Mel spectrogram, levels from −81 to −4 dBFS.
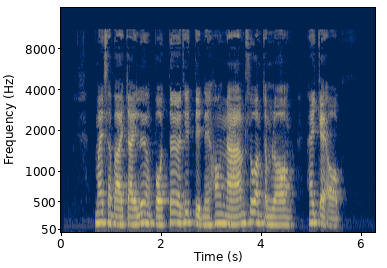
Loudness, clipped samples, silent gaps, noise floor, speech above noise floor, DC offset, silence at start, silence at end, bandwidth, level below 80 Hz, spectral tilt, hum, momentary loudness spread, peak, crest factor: -22 LUFS; under 0.1%; none; -67 dBFS; 45 dB; under 0.1%; 0.65 s; 0.7 s; 11.5 kHz; -56 dBFS; -5 dB/octave; none; 8 LU; -4 dBFS; 20 dB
